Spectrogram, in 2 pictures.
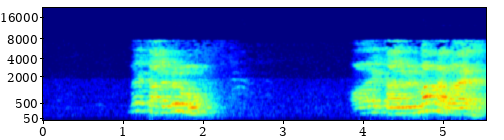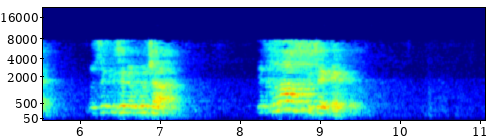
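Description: An elderly man speaks slowly into a microphone, in short phrases with pauses.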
